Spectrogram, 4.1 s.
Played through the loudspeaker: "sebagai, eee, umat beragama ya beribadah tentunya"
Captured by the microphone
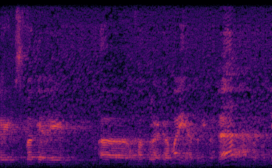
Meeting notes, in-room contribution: none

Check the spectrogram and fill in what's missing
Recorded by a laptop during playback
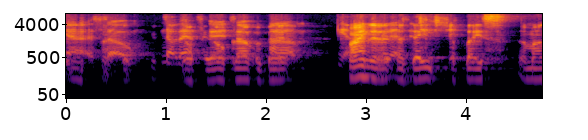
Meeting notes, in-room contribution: present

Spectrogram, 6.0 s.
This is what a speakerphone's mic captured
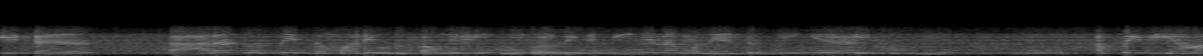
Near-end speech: none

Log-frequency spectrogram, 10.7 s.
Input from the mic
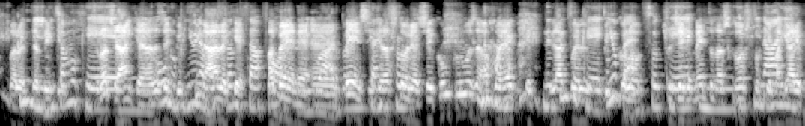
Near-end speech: present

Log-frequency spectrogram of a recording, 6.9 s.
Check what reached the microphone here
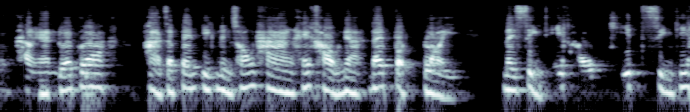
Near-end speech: none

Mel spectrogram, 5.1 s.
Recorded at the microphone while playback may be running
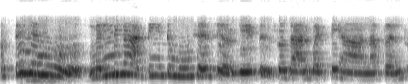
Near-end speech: present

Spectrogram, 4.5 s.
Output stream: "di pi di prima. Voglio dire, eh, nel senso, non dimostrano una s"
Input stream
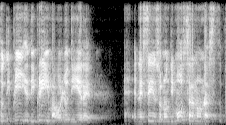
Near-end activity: none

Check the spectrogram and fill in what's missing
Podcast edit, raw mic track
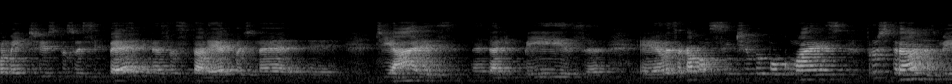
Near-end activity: none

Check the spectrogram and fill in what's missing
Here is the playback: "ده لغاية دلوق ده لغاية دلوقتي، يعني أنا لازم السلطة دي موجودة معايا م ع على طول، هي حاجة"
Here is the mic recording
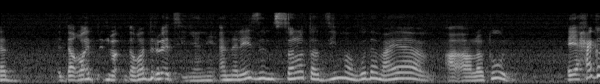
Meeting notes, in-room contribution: none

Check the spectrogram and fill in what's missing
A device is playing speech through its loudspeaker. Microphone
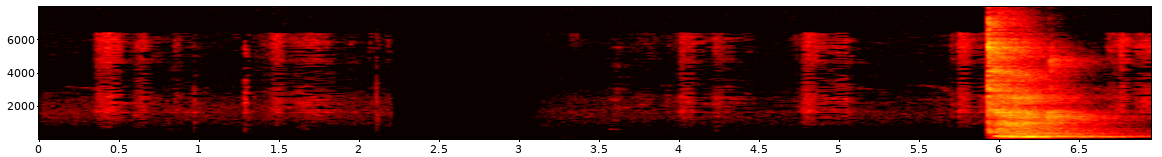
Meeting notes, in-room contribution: present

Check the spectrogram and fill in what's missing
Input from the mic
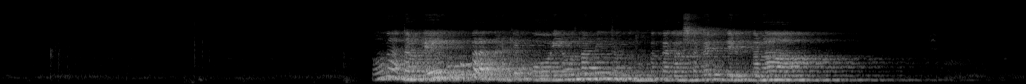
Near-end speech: present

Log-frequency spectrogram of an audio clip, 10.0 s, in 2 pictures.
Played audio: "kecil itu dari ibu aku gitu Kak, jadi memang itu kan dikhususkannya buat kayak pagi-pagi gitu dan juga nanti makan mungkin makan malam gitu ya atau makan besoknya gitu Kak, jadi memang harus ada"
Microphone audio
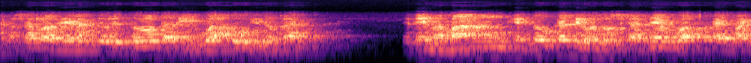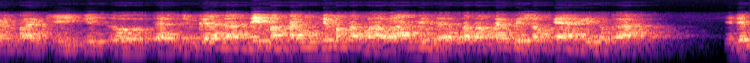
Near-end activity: none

